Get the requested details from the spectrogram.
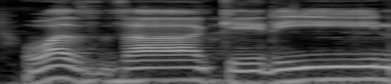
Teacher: یہاں پر را باریک ہوگا کیونکہ را پہ زیر ہے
